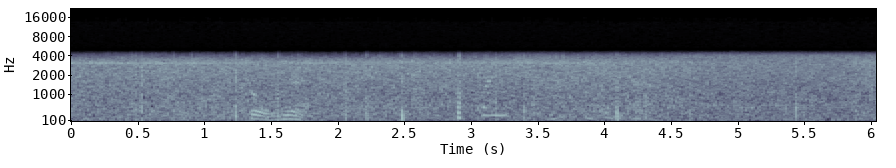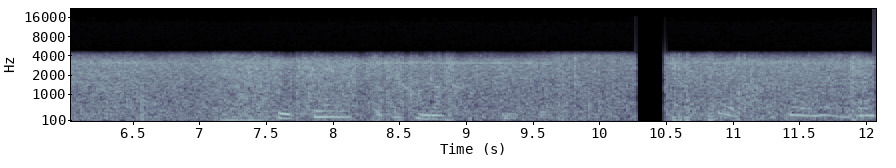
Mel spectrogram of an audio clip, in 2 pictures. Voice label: Voice of Vietnam AM; 7285khz

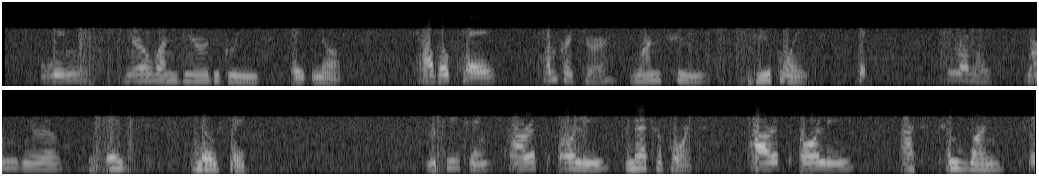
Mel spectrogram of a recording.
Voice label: USB Shannon Volmet; 5505khz

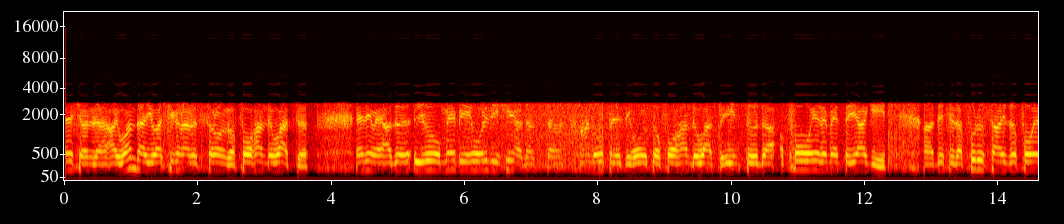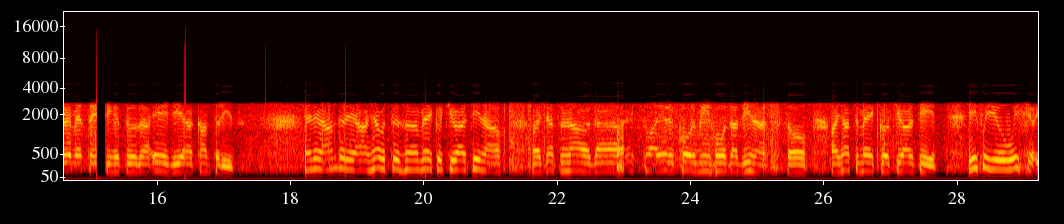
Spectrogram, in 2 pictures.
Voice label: Hamradio LSB

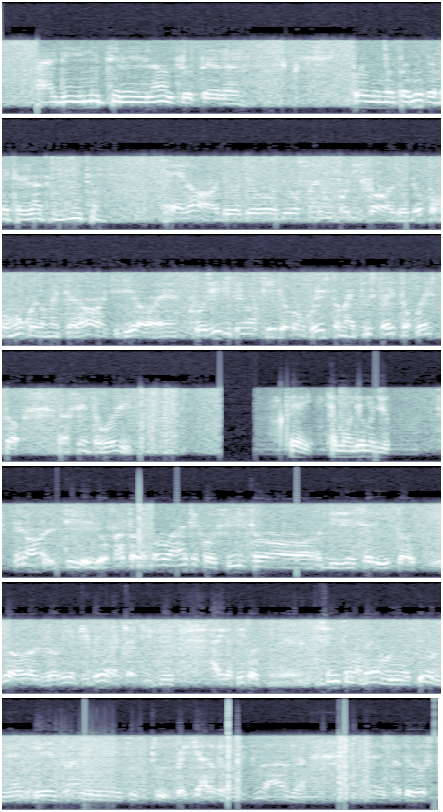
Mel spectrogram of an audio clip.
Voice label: Hamradio LSB

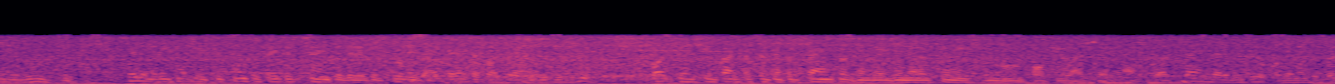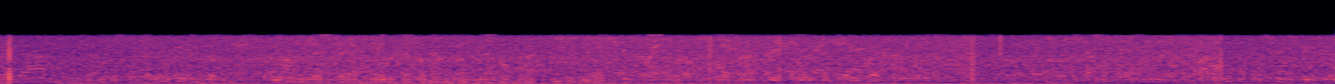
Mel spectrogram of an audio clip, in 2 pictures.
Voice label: 1170khz; R. Capodistria; X-One-AD370

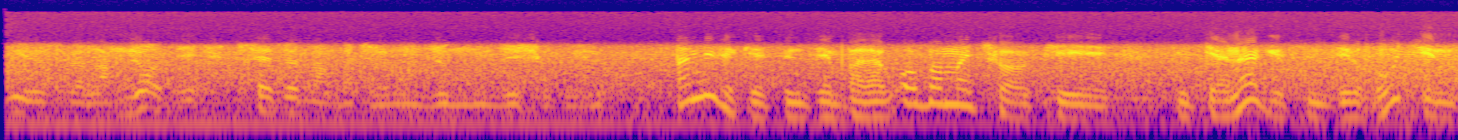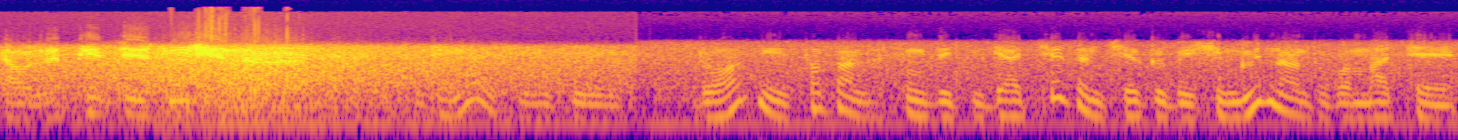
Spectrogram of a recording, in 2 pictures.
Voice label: Radio Free Asia 9690khz; Sony Eton

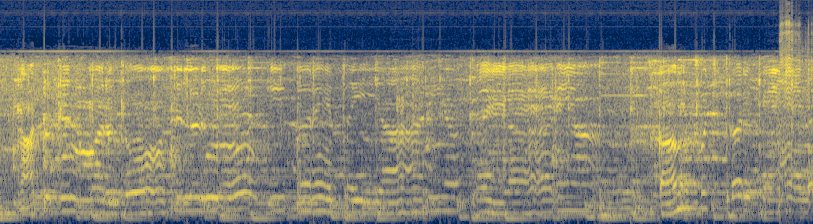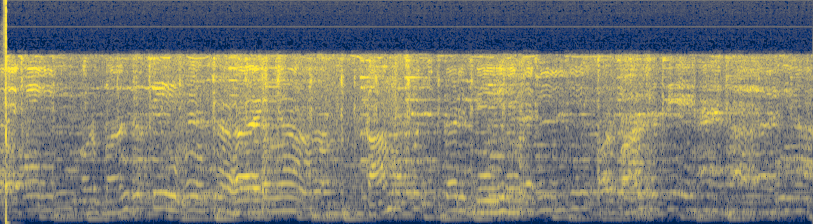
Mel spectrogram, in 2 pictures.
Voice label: 6155khz; All India Radio

